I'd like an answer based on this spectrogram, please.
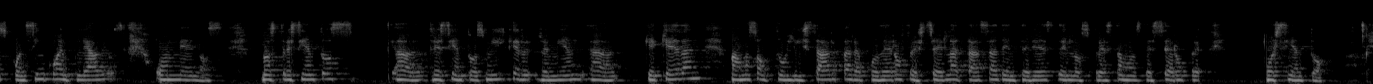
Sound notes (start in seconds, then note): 1.9 speaking spanish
